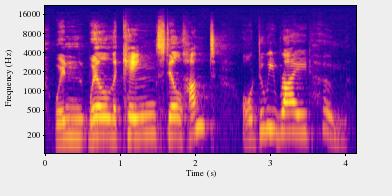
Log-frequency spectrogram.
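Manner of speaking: measured, expressive poem recital; poetry reading. Acted. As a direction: read each verse like a storyteller at dusk. Reads poems aloud.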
